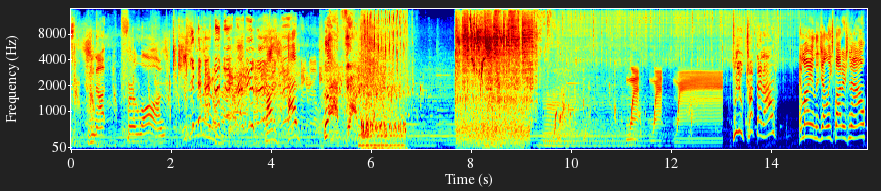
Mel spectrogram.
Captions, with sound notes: Not for long. [laughing] [sneezing] Wah, wah. Will you cut that out? Am I in the Jellyspotters now?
